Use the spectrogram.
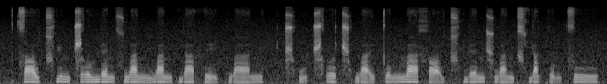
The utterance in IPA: t͡s ɑ˥˨ ʊ̯ t͡ɕʰ y˥˨ n ʈ͡ʂ ɤ˦ l ɥ ɛ˥˨ n s w a˥˨ n n̪ w a˥˨ n p j ä˦ f ḛ˨˩ ɪ̯ k w a˨˦ n | ʈ͡ʂʰ ṵ˨˩ ʈ͡ʂʰ ɤ˨˦ ʈ͡ʂʰ w a̰˨˩ ɪ̯ t̪ ə˨˦ n n̪ ä˥˨ x ɑ̰˨˩ ʊ̯ t͡ɕʰ ɥ ɛ˦ n ʂ w a˨˦ n t͡ɕʰ j ä˧ k ə̰˨˩ n t͡s ɹ̩˥˨

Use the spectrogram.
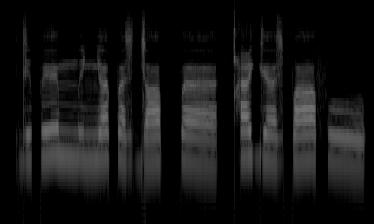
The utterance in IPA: d i p ɪː mː i ɲ ɜ p ɜ z ɟ ʌː pː ɜː | qʰ i ɡʲ ɜː z p ʌː f uː

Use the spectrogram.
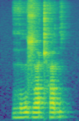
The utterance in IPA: ɦ o z o qʰ o ɡ

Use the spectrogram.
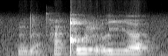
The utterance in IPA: n d a̰ t̪ʰ ã ǃ o ɮ o̰ l i ɐ̯

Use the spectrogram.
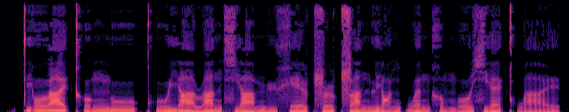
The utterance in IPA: t̪ j o˥ ʊ̯ a˥ ɪ̯ kʰ ʊ˧˥ ŋ n̪ u˥ u˥ kʰ u˧˥ j ä˨˩ ɻ a˥˩ n ɕ j ä˧˥ m y˨˩ x e˥˩ ɪ̯ ʈ͡ʂ ɻ̩˥ ʈ͡ʂ a˥ n l j ɑ˥˧ ŋ p w ə˥˩ n x ɤ˩ m o˧˥ ʊ̯ ɕ j ɛ˥ kʰ w a˨˩˦ ɪ̯

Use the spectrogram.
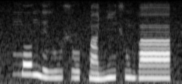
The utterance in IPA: m ɔ˦ ŋ e˨ ɣ u˧ ʃ oː˧ k͡p ã˨ ɲ ĩ˦ ʃ ũ˦ b aː˦

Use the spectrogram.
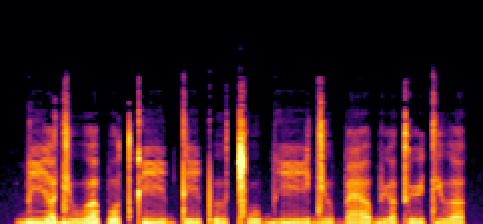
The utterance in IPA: b iː˦˨ ɐ̯ dʲ uː˨˩˦ ɐ̯ p o˦˨ t kʼ iː˦˨ b t i˩˧˩ pʼ ɯ˨˩˦ ǀʰ u˩˧˩ bʱ iː˦˨ dʲ ɯ˩˧˩ b æ˨˩˦ ɐ̯ b y˨˩˦ ɐ̯ kʼ y˩˧˩ tʲ ɯ˦˨ ɐ̯

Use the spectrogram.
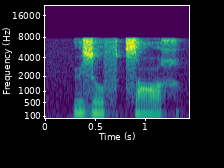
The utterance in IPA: ʏ z o f t͡s ɑ χ

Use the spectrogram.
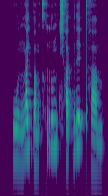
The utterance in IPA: w u˨˩ n ŋ a˥˩ j p a˩˦ m kʰ r u˥˩ n t͡ɕʰ a˨˩ k̚ r e˥˩ ʔ pʰ a˨˩ m

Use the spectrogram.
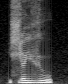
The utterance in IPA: ç ɛ j vʲ u

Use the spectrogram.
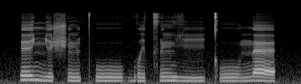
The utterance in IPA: e˦ ɲ ɪ˨ ʃ ĩ˨ pʰ uː˨ ɡʷ i˨ t͡s ĩ˦ ɣ iː˨ kʼ uː˨ n ɛ˦˨

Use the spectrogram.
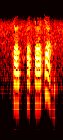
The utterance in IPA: q o kʷʰ ɘ tˤ e tˤ ɐ ɡ

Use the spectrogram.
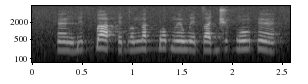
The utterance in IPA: ɛ̃˨ ɡ͡b e˨˦ ɡ͡b a˦˨ h e˧ d ɔ˧ n a˦ ɡ͡b ɔ˦ b ɛ̃˧ w e˨ t a˧ d͡ʒ o˦ ɡ͡b ɔ̃˦ k ɛ̃˦˨

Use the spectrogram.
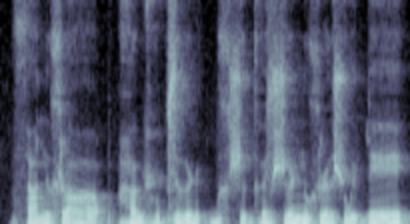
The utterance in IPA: θ ɑ n ɯ x ɭ ɑ b | ɦ ɑ ɳ ɖʱ u b z ɯ ɳ | b ɯ x ʃ ɯ ɡʱ ø z ʃ ɯ ɳ n u x ɭ ɯ ʃ w y b ɾ e

